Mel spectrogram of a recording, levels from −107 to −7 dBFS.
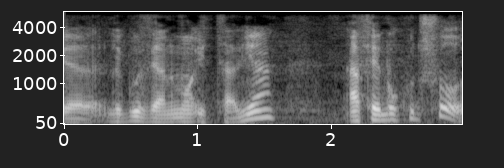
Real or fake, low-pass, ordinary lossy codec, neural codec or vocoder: fake; 5.4 kHz; none; vocoder, 44.1 kHz, 128 mel bands, Pupu-Vocoder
